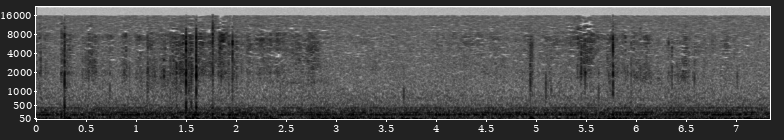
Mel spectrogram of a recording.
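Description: Fingertips turn the layers of a small, hollow plastic 3x3 speed cube held above a microphone, producing quiet, scattered pattering clicks and brief bright ticks. The clicks come in loose clusters over a steady low hum.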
